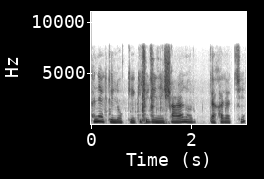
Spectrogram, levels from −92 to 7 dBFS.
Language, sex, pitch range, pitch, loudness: Bengali, female, 205-230 Hz, 210 Hz, -15 LUFS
